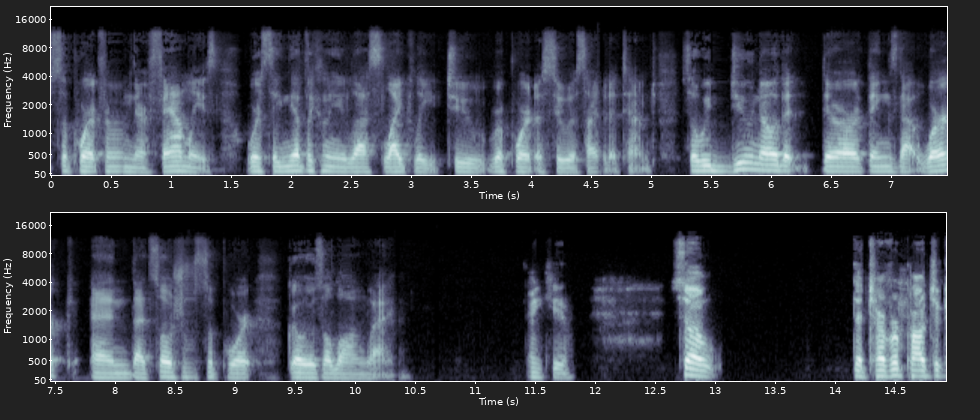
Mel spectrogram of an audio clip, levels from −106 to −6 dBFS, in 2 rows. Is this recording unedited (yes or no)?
yes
